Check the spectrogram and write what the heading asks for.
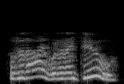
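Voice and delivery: high, loud startled cry. Acted. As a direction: caught off guard, alarmed. Elena startled, floating up.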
